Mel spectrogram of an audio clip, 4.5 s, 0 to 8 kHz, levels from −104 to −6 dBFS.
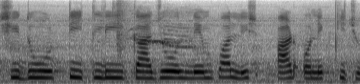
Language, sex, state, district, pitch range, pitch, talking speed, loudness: Bengali, female, West Bengal, Purulia, 220-240 Hz, 235 Hz, 95 wpm, -14 LUFS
